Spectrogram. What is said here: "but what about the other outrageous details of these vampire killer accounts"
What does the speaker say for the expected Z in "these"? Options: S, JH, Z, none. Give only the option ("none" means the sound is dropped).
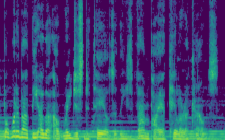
Z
